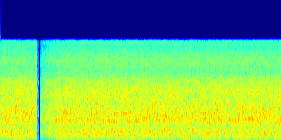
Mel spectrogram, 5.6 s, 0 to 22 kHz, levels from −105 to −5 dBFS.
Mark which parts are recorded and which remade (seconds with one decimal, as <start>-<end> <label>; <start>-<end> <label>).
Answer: 0.0-1.0 remade; 1.0-2.7 recorded; 2.7-3.4 remade; 3.4-4.1 recorded; 4.1-5.6 remade

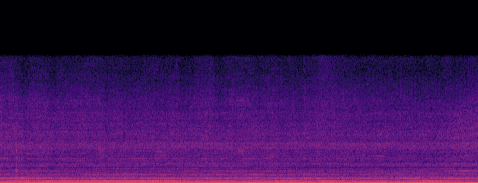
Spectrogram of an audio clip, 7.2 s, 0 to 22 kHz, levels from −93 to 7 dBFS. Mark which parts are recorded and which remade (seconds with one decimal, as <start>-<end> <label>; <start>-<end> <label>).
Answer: 0.0-4.7 recorded; 4.7-5.5 remade; 5.5-7.2 recorded

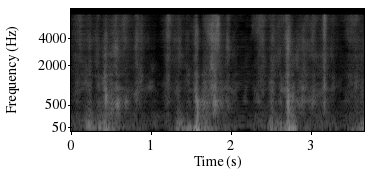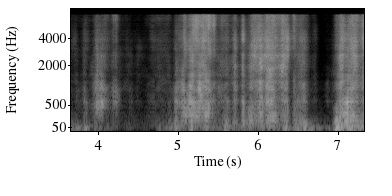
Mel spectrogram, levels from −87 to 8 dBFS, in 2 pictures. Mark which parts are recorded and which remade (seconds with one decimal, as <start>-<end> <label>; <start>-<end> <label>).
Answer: 0.0-7.3 remade

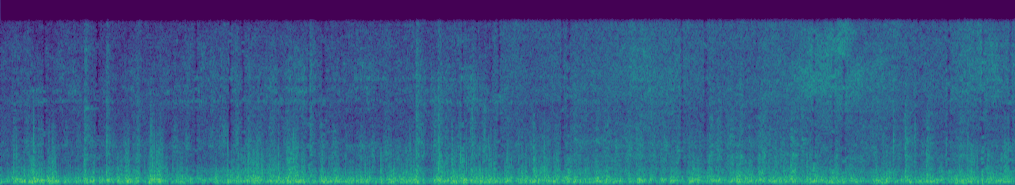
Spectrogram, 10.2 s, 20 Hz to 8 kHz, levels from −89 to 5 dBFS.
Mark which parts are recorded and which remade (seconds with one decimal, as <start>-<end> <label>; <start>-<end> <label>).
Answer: 0.0-0.4 remade; 0.4-1.1 recorded; 1.1-1.7 remade; 1.7-2.5 recorded; 2.5-3.5 remade; 3.5-5.1 recorded; 5.1-10.2 remade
